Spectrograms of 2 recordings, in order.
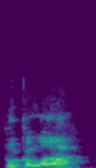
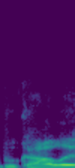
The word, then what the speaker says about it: Bookala: now on the Great bukala Escape and I say bukala because it's like buo it's it's spelled b o o k a l a yeah bu kalala buala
